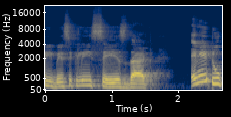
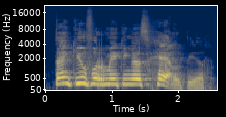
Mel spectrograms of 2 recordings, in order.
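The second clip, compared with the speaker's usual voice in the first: bad, horrible fake Russian accent, pitched up; 6 semitones higher than usual. Voicing Russians' reaction, in a horrible Russian accent. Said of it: "Horrible uh, Russian accent".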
